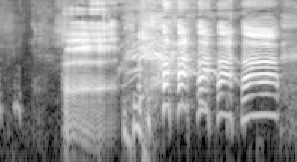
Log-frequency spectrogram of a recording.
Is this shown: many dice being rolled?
no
